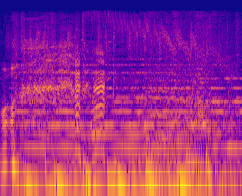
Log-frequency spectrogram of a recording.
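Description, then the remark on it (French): A chair squeaks several times in close succession, with high, wavering, whiny tones sliding up and down over a low background rumble. “Je pense que ta chaise crie Aidez-moi.”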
